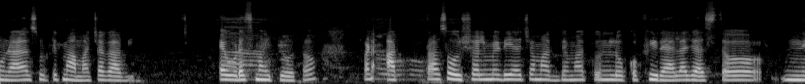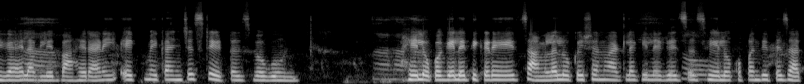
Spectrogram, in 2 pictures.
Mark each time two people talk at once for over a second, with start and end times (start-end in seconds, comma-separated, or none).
none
